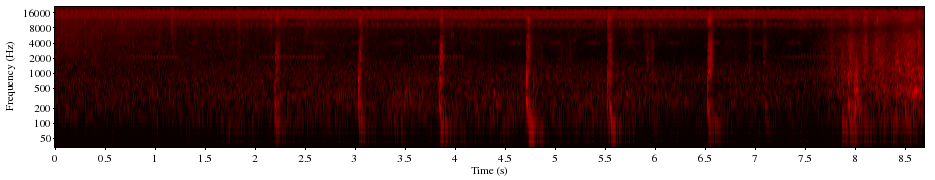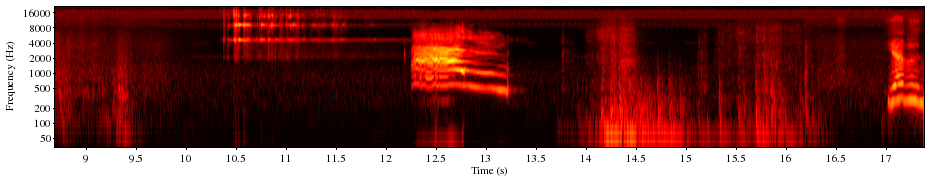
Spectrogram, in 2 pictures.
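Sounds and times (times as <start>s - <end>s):
rough scuffling noise: 4.7s - 10.0s, 13.8s - 16.8s
bright chiming tone: 10.4s - 12.3s
Bengal cat meowing: 12.2s - 13.3s
speech: 17.0s - 17.3s.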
